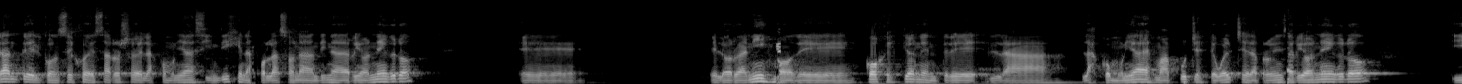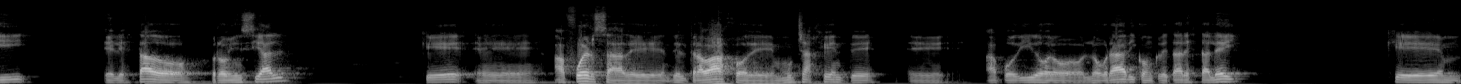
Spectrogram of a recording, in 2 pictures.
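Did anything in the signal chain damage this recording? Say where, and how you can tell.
Yes: the sound skips with brief glitches at 2.50–2.58, 7.75–7.81 and 12.84–12.90 s, likely a broken MP3 bit reservoir after cut frames, each glitch spanning a few 26.1 ms frames.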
